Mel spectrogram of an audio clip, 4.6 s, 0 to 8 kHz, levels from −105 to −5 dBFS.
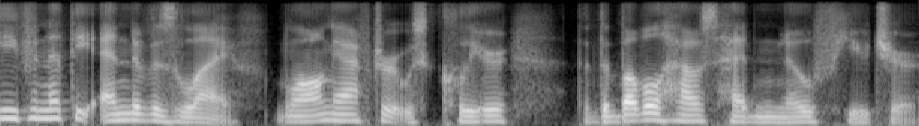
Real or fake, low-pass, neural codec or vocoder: fake; 7.2 kHz; codec, 16 kHz, about 1 kbps, DyCAST, with the encoder's durations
